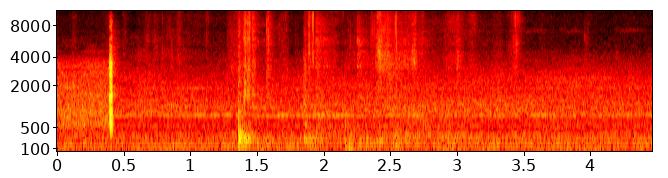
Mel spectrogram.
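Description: Loaded oil train's tank cars rolling past at a distance, a steady low rumble with scattered faint ticks and a faint steady tone. A sharp click comes just after the start and another about a second later.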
